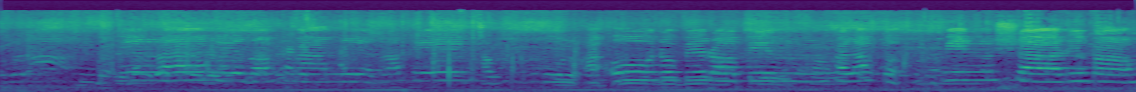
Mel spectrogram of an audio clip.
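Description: A young girl speaks into a microphone, reciting steadily.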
